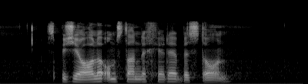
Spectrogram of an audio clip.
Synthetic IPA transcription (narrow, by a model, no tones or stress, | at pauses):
spɛʃiɑːləʔɔ̰mstɐndəχiədəbəstɑːn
